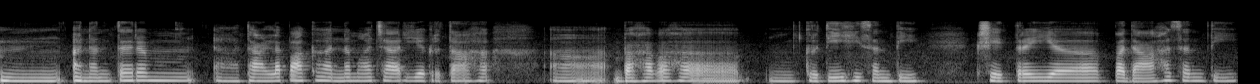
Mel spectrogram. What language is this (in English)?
Sanskrit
